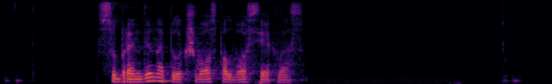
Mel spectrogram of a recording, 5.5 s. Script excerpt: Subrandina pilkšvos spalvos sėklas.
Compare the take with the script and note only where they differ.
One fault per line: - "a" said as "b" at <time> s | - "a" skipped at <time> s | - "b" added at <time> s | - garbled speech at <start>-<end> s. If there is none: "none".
none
